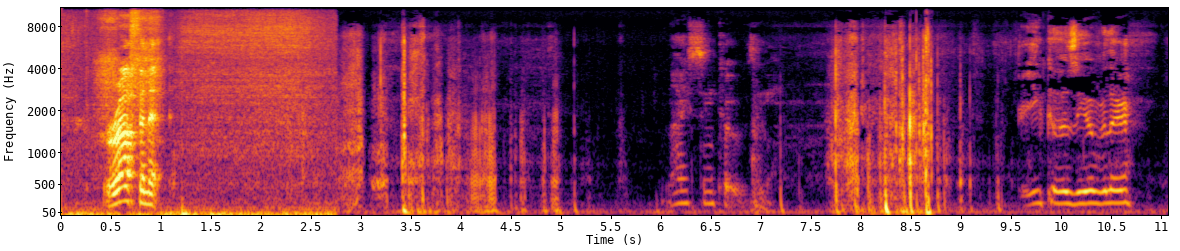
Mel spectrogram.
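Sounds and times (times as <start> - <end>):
steady hiss: 0.0 - 2.8
bedding rustling and scraping: 0.0 - 5.8, 7.2 - 9.7.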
